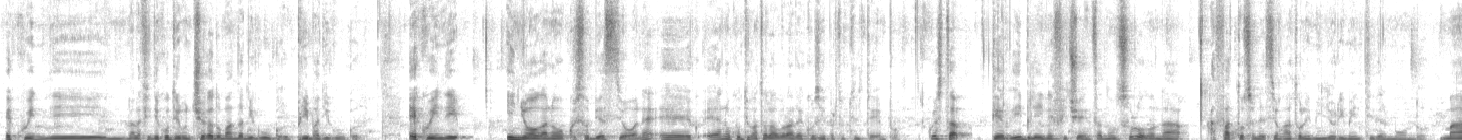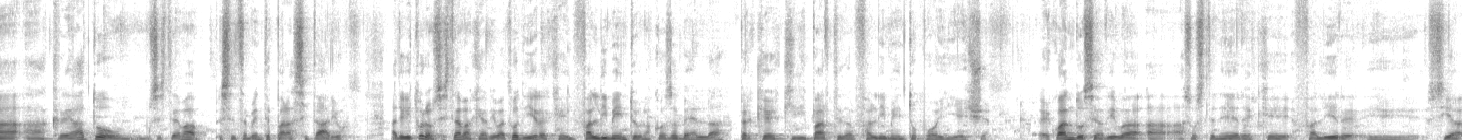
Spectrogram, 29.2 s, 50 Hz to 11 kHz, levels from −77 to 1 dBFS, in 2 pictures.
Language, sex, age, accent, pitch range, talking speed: Italian, male, 50-69, native, 95-115 Hz, 170 wpm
